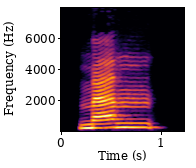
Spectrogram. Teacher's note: This is ikhfa and this ikhfa is light. So keep your tongue straight. Jab for fatha open jaws attached with ba.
